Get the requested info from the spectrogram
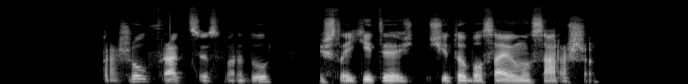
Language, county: Lithuanian, Vilnius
